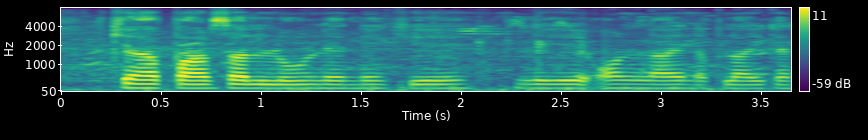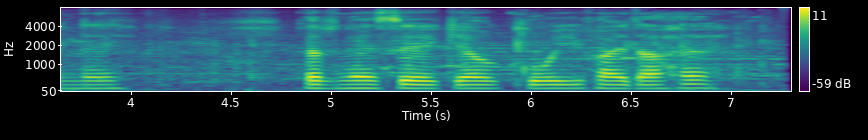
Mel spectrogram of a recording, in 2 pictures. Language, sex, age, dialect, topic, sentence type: Hindi, male, 18-24, Hindustani Malvi Khadi Boli, banking, question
